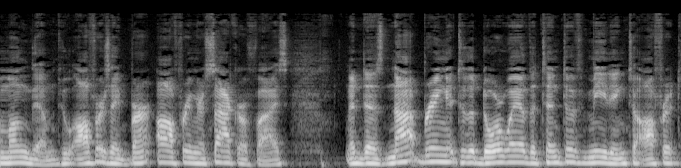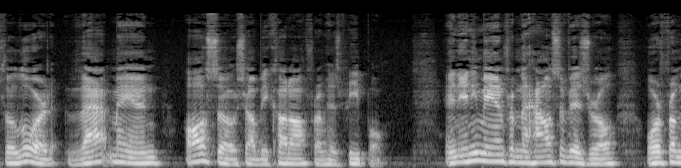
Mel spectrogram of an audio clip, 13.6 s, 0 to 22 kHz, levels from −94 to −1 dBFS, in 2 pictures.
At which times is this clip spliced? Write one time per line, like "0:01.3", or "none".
0:10.9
